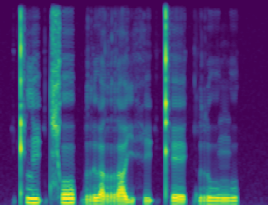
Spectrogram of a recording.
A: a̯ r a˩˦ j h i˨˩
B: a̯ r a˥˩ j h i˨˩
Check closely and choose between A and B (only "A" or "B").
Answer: A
